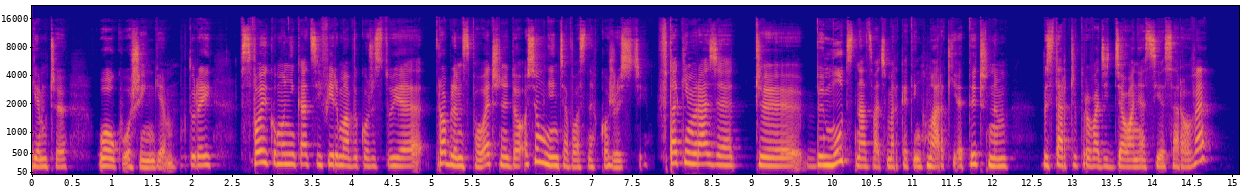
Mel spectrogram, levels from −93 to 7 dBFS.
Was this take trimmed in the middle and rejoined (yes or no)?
yes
